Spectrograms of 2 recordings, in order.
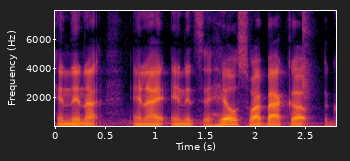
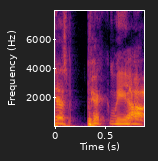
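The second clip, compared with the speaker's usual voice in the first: put-on feisty voice, pitched higher; 10 semitones higher than usual. Retelling the fallen man asking to be picked up, imitating a feisty man. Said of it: "And he was all feisty".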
